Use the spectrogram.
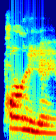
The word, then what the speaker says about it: Poirier: But it's Poirier, there's no T.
